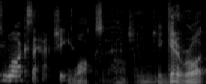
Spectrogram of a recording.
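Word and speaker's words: Waxahachie: say where you're from is it waxah Hatchy is that how you say it you were close you're close it is walk a hatchee walks a Get It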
